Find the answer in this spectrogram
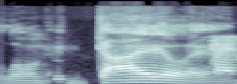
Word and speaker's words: Long Island: way pete pronounced it long island long island it's like a long and then island i like that that's actually if you if you pronounce it properly it's like guy land a long island so yes anyway i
